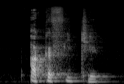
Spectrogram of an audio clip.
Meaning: 1. a chore, small job 2. something insignificant 3. a minor problem, something that went wrong 4. a nasty job
- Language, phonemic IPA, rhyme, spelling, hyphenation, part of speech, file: Dutch, /ˌɑ.kəˈfitjə/, -itjə, akkefietje, ak‧ke‧fiet‧je, noun, Nl-akkefietje.ogg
